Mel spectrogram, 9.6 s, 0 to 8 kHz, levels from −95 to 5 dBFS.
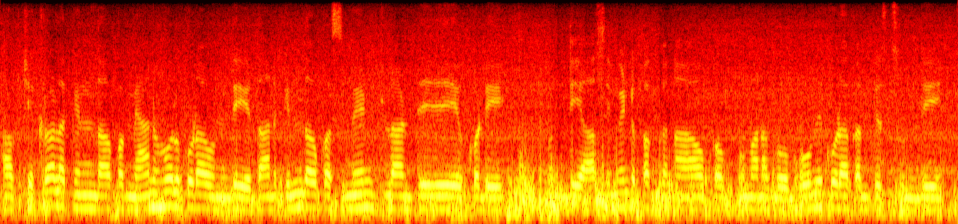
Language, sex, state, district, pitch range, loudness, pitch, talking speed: Telugu, male, Telangana, Adilabad, 125-135 Hz, -14 LUFS, 130 Hz, 140 wpm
